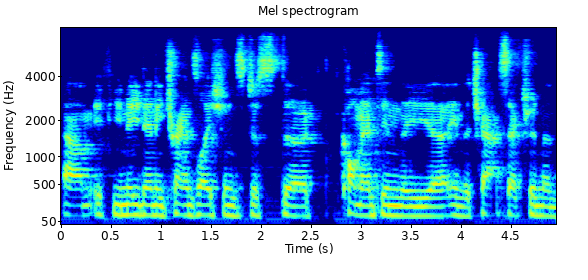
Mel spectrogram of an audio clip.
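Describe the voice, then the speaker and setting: Moderately paced, a man with a fairly low pitch and a bright, sharp tone speaks in a monotone, flat intonation. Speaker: webinar moderator, company executive. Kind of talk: webinar panel discussion. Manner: hesitant, many fillers.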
